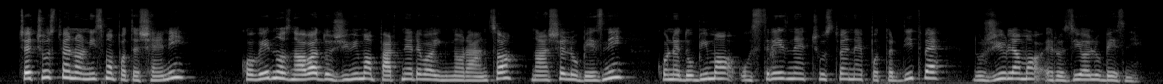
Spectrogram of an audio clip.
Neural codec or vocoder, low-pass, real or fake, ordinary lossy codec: none; 14.4 kHz; real; none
